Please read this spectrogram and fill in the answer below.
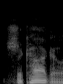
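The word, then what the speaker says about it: Chingachgook: his acute Indian experts shinuk pronounced Chicago I think has lost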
